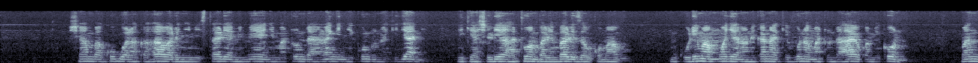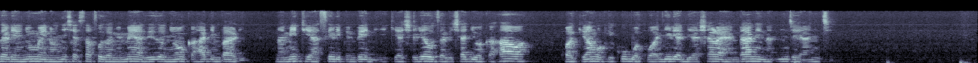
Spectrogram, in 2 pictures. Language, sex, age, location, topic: Swahili, male, 18-24, Dar es Salaam, agriculture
